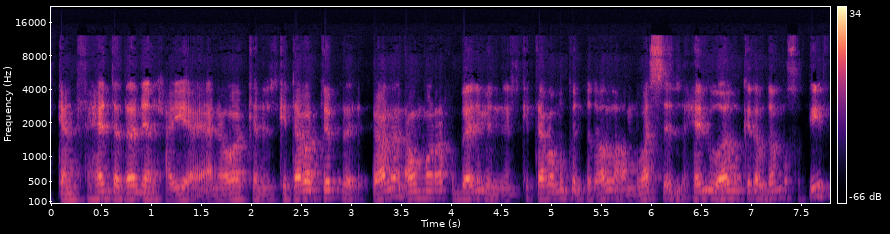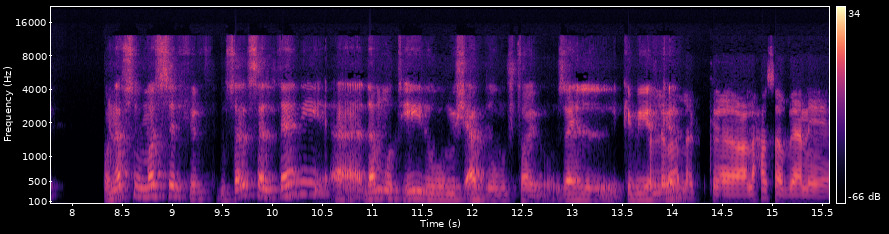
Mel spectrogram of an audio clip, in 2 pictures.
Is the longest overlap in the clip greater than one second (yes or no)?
no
